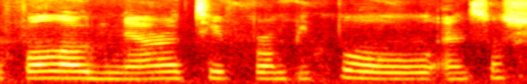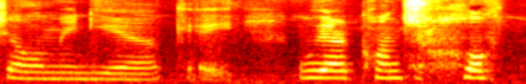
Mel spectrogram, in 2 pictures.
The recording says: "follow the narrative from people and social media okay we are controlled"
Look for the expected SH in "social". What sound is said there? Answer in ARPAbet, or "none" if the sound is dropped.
SH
